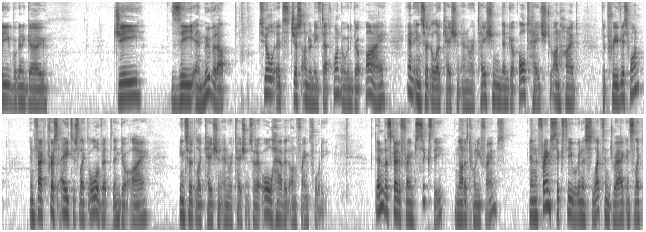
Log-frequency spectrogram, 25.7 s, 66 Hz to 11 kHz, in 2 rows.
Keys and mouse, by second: 2.2 g, 4.7-20.4 shift+middle drag, 7.5 i, 10.5 alt+h, 13.9 a, 15.3 i, 20.4-25.6 drag.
